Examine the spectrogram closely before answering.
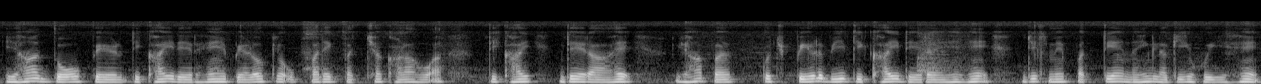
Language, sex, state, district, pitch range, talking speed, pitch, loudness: Hindi, male, Bihar, Sitamarhi, 115-125 Hz, 150 wpm, 120 Hz, -18 LUFS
